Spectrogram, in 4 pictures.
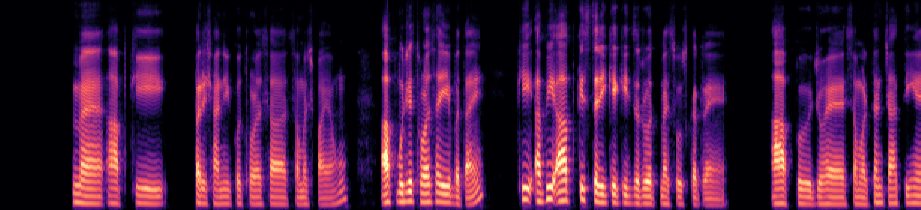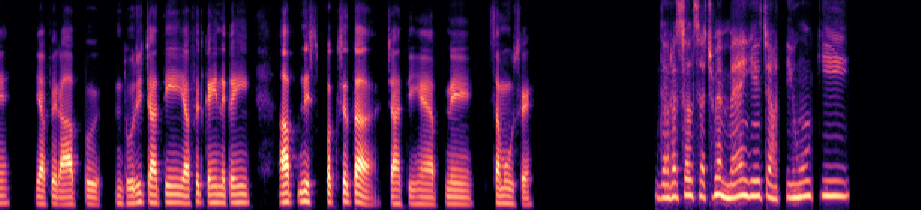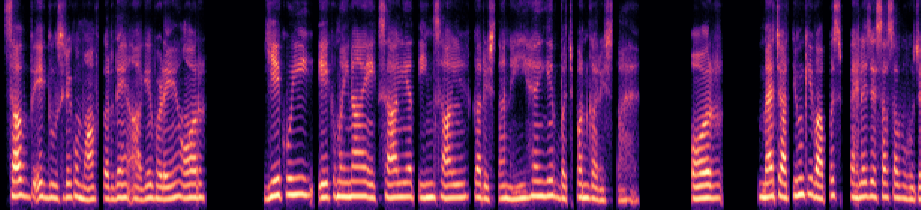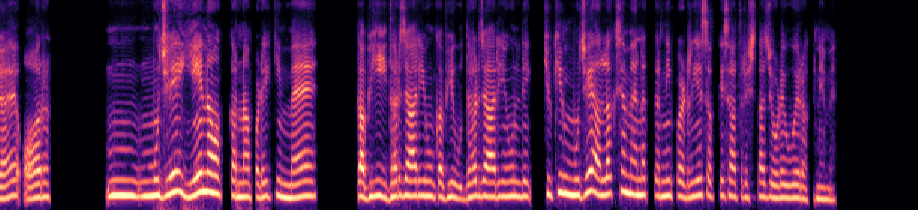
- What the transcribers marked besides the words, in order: none
- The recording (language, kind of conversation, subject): Hindi, advice, ब्रेकअप के बाद मित्र समूह में मुझे किसका साथ देना चाहिए?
